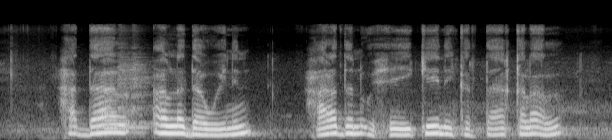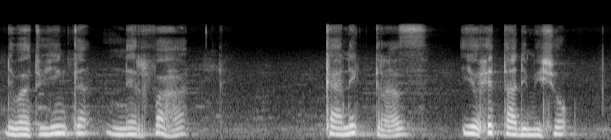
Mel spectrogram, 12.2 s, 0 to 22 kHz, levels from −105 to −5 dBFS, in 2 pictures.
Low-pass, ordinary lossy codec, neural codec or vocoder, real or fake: none; none; none; real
